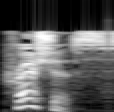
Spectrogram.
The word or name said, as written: precious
